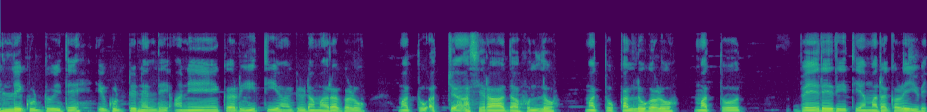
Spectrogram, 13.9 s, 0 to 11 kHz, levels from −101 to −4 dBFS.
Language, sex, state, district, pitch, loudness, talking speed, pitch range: Kannada, male, Karnataka, Belgaum, 120 Hz, -25 LUFS, 80 wpm, 115-125 Hz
